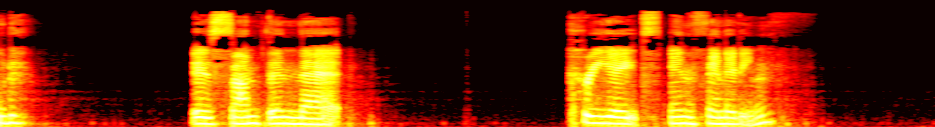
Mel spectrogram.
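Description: A woman speaks calmly and close to a microphone, in short phrases.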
